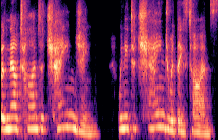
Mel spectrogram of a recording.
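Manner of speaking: heartfelt, fervent, impassioned voice. Speaking to Karen about how we need to change: passionate voice. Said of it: "You can hear the passion in my voice".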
